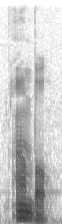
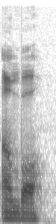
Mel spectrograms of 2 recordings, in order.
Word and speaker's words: Humble: pronounce in that word humble there is an h in that yeah but you're not pronouncing it right right because the people of that town pronounce it humble that's what they call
